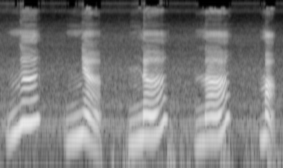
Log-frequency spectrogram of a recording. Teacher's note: ಅನುನಾಸಿಕಗಳು means pronunciation through the nose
